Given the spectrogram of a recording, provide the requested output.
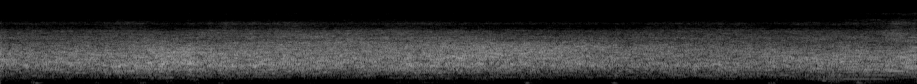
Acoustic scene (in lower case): street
